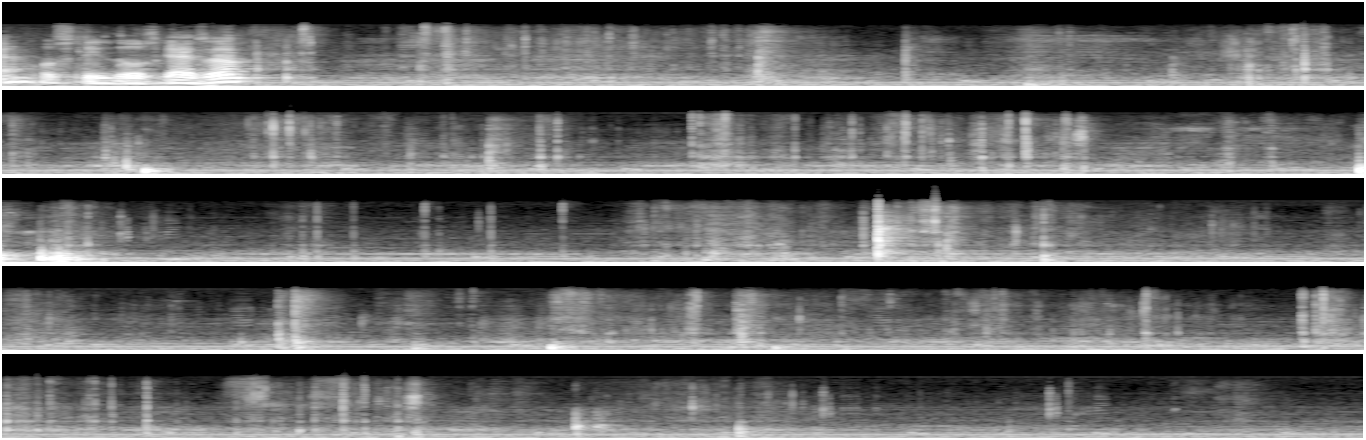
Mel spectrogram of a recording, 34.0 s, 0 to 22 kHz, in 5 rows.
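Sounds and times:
plastic sleeves rustling: 0:00.7 - 0:16.0, 0:16.7 - 0:31.6.

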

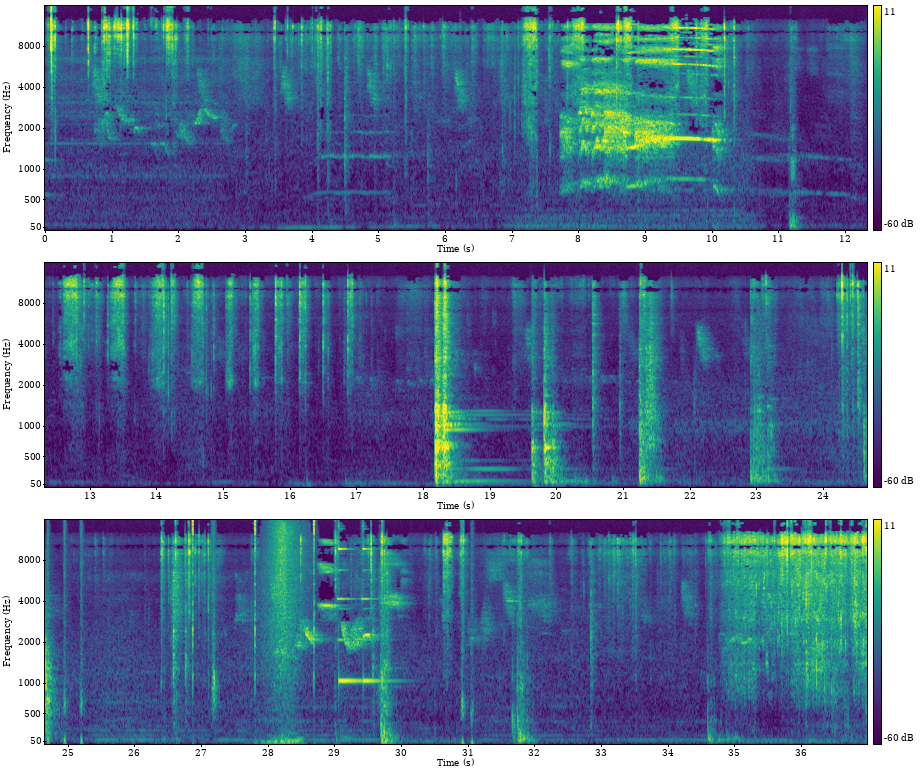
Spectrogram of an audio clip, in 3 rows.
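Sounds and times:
carrot being peeled: 0:06.9 - 0:08.9, 0:12.6 - 0:17.1
rooster crowing: 0:07.8 - 0:12.2.

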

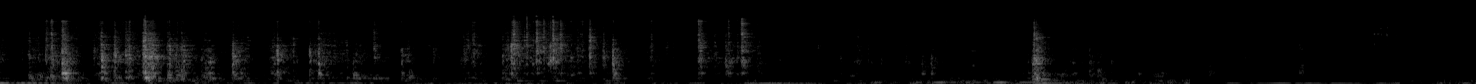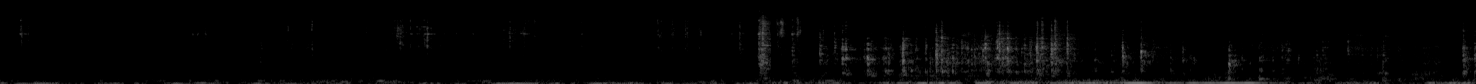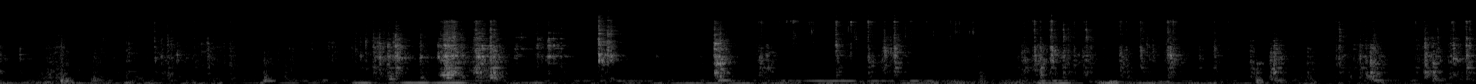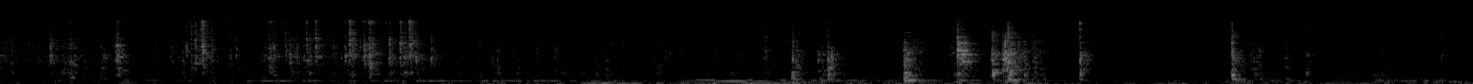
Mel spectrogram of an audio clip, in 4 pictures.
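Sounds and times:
metal parts clinking: 0:17.6 - 0:27.8.

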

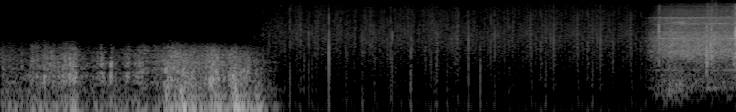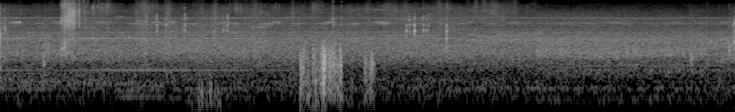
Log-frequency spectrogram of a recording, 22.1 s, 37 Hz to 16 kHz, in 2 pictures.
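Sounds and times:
deep rolling rumble: 0:00.0 - 0:04.2
old film crackle: 0:04.1 - 0:10.0.

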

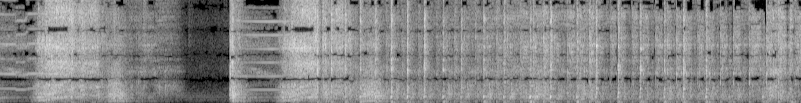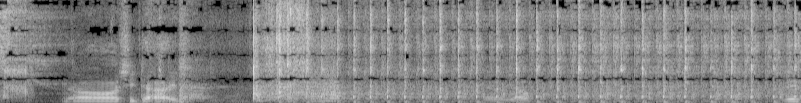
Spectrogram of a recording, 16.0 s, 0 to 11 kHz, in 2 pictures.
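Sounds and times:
engine cranking: 0:00.4 - 0:01.6, 0:02.8 - 0:08.5, 0:10.6 - 0:16.0.

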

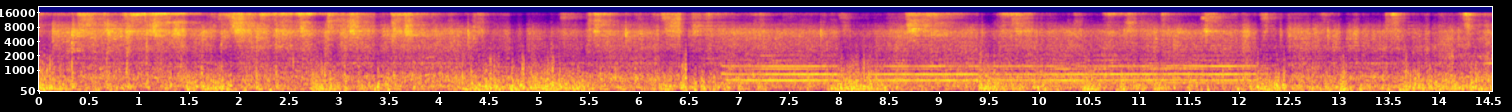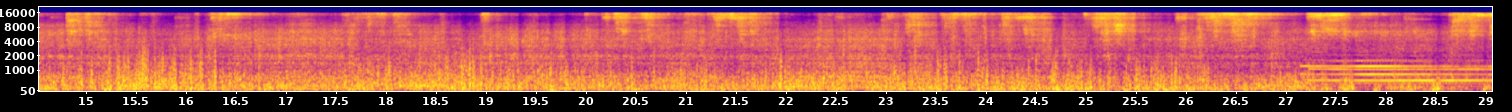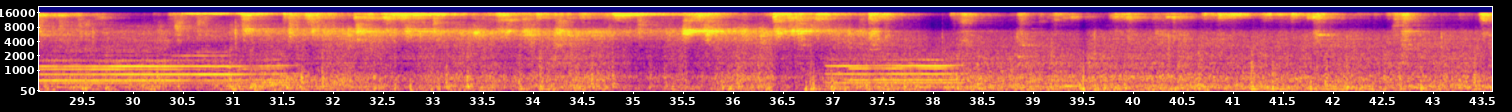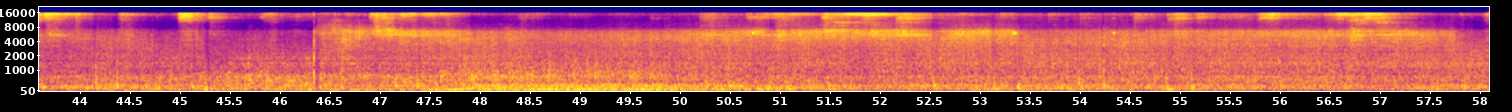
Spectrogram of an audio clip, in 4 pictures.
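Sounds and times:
train wheels rumbling on rails: 0:00.0 - 0:58.0
locomotive horn blasts: 0:06.8 - 0:12.5, 0:27.1 - 0:31.8, 0:36.9 - 0:38.5.

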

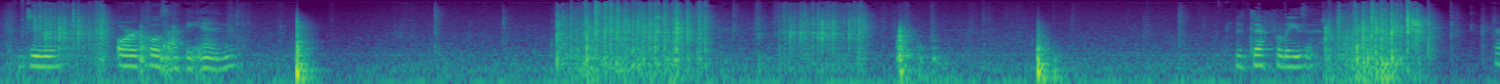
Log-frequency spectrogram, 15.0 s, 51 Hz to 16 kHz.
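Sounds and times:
cards being shuffled: 0:00.0 - 0:01.6, 0:05.0 - 0:09.0, 0:13.2 - 0:15.0.

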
